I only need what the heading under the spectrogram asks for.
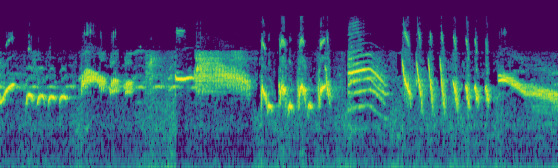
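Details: Asian pied starling (jalak suren) delivering a busy medley: short repeated whistles, a long buzzy slurred note, then rapid clicking chatter and a descending whistled ending.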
